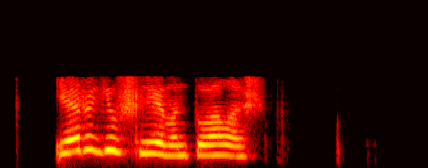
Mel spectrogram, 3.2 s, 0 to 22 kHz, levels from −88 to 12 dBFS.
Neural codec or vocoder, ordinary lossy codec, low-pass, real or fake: codec, 16 kHz, 1 kbps, FunCodec, trained on Chinese and English, 50 frames a second; AAC, 16 kbps; 7.2 kHz; fake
